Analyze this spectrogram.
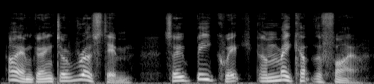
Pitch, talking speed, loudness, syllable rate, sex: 145 Hz, 225 wpm, -17 LUFS, 4.3 syllables/s, male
